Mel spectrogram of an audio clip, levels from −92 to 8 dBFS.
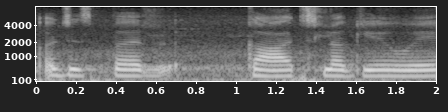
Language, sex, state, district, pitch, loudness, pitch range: Hindi, female, Uttar Pradesh, Jalaun, 195 Hz, -14 LUFS, 195-205 Hz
